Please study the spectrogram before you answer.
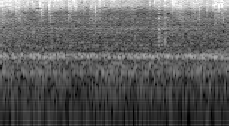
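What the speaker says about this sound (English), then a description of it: "I'll turn the water on now" Water runs from an outdoor shower tap after a burst pipe was repaired with a Sharkbite push-fit connection. It makes a steady, close, unbroken rushing hiss with no talk over it.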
